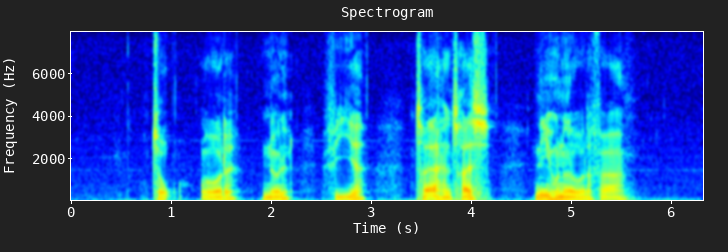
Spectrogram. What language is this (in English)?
Danish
